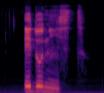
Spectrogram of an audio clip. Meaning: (adjective) hedonistic; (noun) hedonist
- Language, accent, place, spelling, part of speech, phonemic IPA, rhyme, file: French, France, Lyon, hédoniste, adjective / noun, /e.dɔ.nist/, -ist, LL-Q150 (fra)-hédoniste.wav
